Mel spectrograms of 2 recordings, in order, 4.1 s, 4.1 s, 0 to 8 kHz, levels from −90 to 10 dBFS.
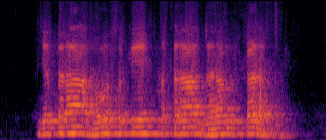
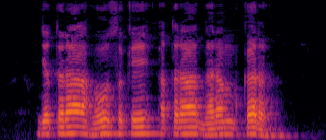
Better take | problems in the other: second | noise reduction (neural separator model SepFormer DNS4)

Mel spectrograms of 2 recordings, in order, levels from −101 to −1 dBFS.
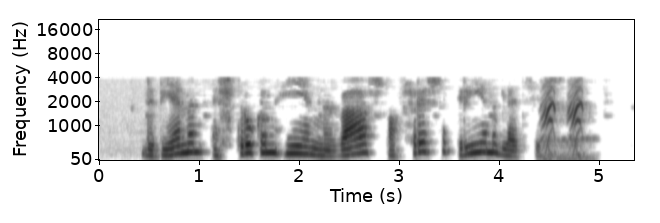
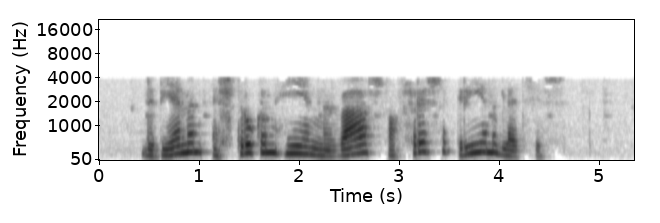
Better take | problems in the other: second | noise reduction (classical method Wiener filter)

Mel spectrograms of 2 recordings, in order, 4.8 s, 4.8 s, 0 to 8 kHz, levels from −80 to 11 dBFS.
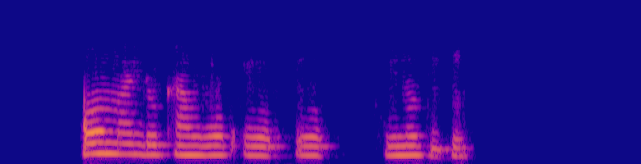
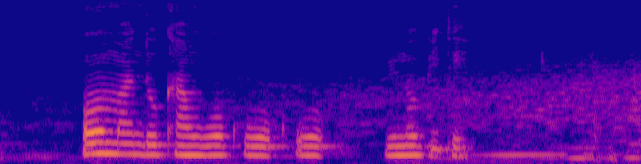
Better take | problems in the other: second | noise reduction (neural mask model Resemble Enhance denoiser)

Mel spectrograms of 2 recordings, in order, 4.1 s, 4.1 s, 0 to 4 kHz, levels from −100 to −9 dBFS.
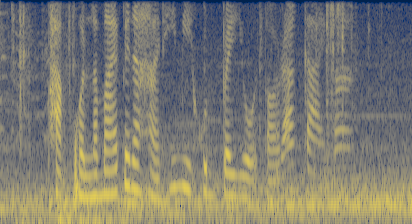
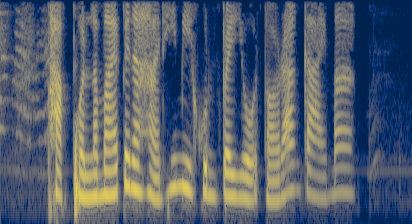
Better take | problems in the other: second | background sound (Engine / Car); 2 dB below the speech

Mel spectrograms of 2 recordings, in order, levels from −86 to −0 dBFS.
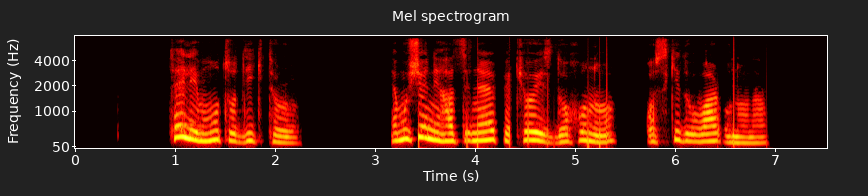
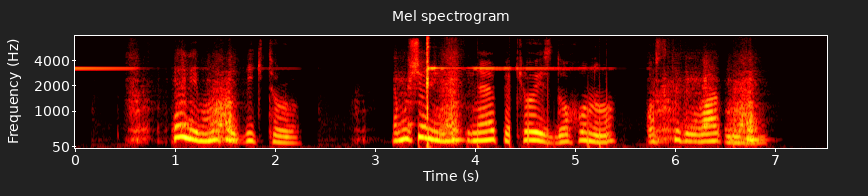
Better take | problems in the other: first | noise reduction (neural mask model RNNoise)

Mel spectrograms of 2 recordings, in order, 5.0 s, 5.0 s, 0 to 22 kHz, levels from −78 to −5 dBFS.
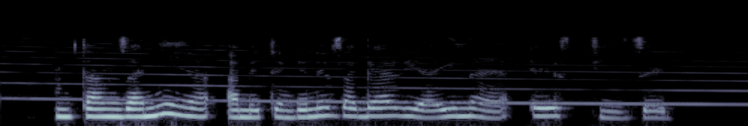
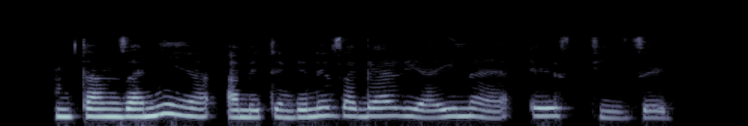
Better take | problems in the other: second | background sound (Siren); 17 dB below the speech

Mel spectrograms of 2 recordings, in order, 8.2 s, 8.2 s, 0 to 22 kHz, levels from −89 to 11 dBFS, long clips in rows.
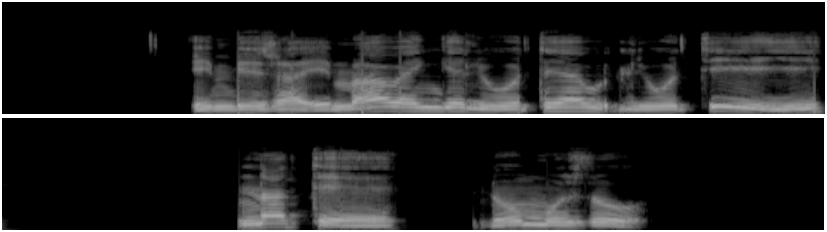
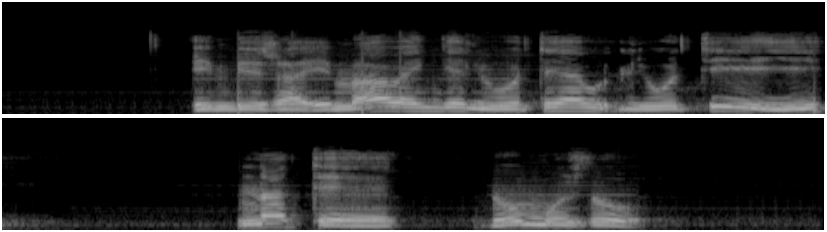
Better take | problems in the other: first | noise reduction (neural separator model SepFormer DNS4)

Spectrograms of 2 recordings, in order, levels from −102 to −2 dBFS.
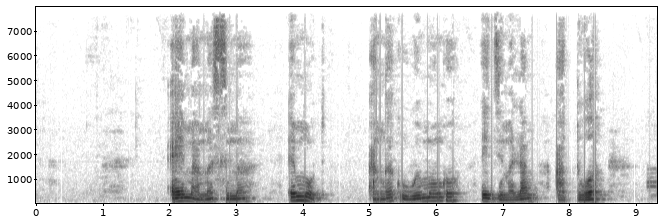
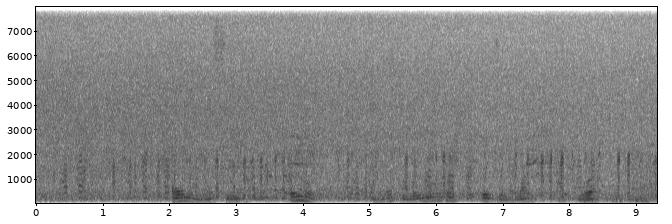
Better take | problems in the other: first | background sound (Fowl); 5 dB above the speech

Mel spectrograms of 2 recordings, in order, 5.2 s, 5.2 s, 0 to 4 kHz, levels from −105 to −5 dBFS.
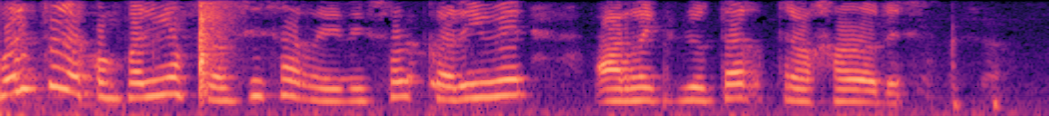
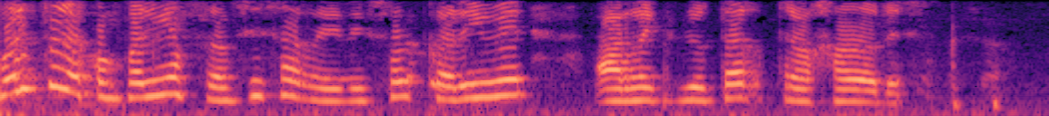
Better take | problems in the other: second | background sound (Snare drum); 2 dB below the speech

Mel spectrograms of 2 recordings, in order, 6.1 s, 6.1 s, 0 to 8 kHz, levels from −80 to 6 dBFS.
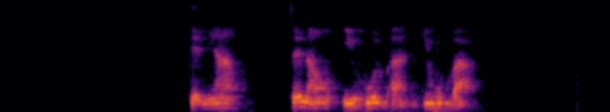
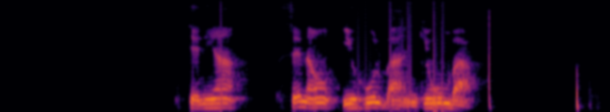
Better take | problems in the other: second | noise reduction (neural mask model DeepFilterNet 3)

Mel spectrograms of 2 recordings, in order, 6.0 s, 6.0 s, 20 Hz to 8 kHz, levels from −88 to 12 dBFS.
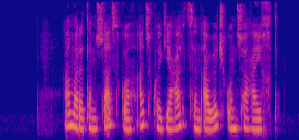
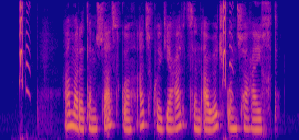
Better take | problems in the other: first | background sound (Squeak); 6 dB below the speech

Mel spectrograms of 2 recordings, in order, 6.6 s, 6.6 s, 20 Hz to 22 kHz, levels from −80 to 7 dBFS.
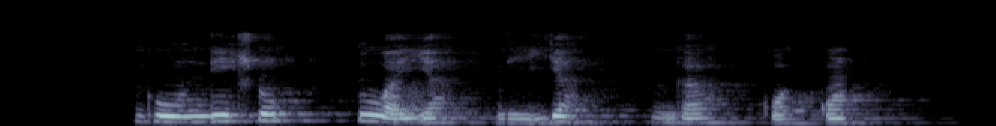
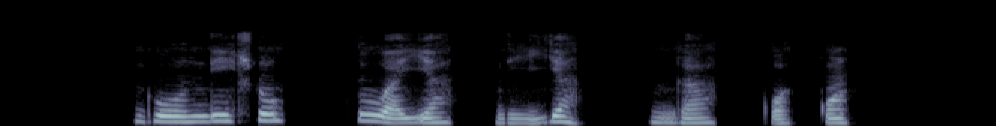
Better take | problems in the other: second | room echo; dies away in 0.8 s

